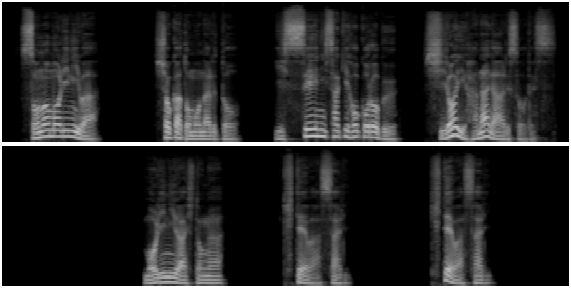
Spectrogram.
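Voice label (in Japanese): 解説ナレーション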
